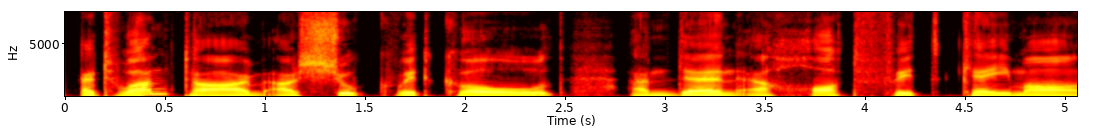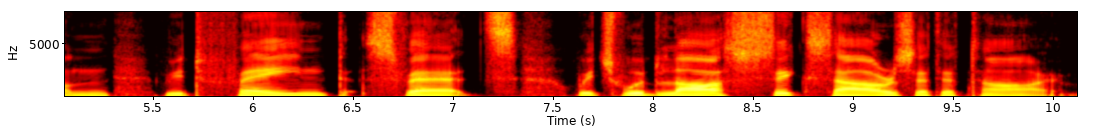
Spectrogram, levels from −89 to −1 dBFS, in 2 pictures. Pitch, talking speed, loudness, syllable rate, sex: 130 Hz, 150 wpm, -19 LUFS, 2.9 syllables/s, male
